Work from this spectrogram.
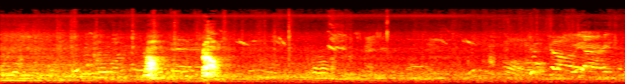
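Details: Macchi, a German Shepherd, during bite training gives two sharp, loud barks about a second apart, followed by quieter background noise.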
